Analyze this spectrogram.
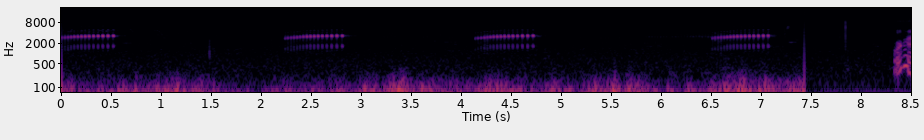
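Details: Western chorus frog gives short, rising, raspy trills, about four in eight seconds, at park ponds with cattails in early spring, over a steady low rumble of wind or traffic.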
